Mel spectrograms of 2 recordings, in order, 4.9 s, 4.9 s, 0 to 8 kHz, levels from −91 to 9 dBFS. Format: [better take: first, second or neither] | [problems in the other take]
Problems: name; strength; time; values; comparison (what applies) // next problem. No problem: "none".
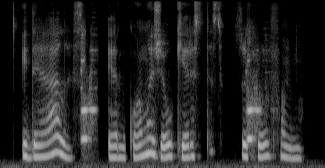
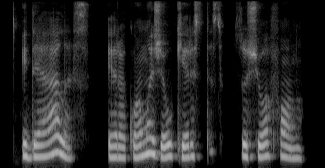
second | noise reduction (neural diffusion model UNIVERSE++)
